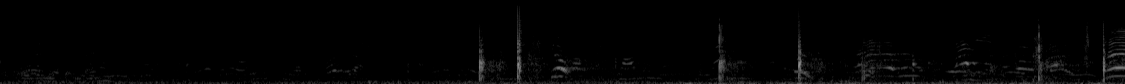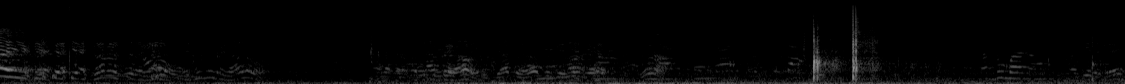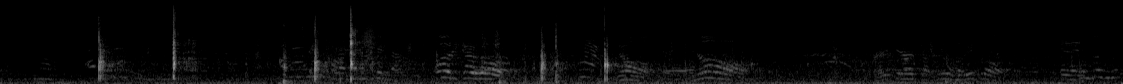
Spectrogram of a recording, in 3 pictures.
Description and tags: Another part of the match of Frontenis.
barcelona, racket, ball, frontenis, clot, sport, park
